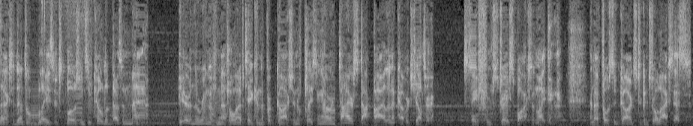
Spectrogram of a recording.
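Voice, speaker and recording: Man as a stern, low-voiced supply master. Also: noisy background, natural voice. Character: formal, stern military supply master issuing a warning. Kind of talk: formal dramatic game acting.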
